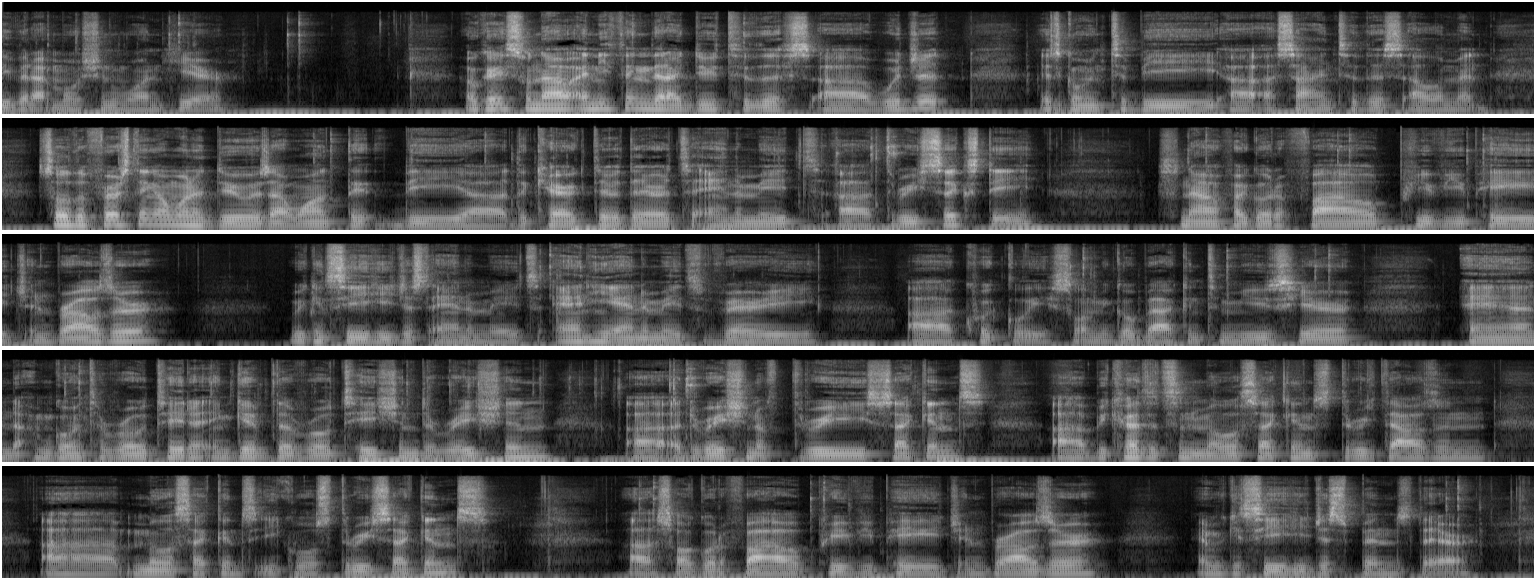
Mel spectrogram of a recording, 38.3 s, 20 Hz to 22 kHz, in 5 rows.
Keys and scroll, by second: 10.9-12.2 typing, 24.8-25.7 typing, 26.3 Return.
